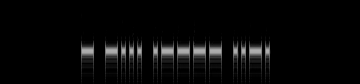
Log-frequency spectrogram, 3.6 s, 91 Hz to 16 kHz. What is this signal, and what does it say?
Morse code, heard as a keyed tone, about 30 wpm, 700 Hz. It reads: TB1F
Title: DXCC-100 Call Signs - 4 Characters - 30wpm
